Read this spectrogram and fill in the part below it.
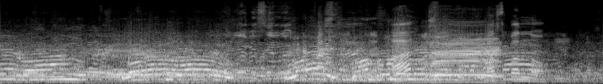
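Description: Young Sahiwal bull calves on a farm in Gopalganj moo repeatedly and loudly, their calls overlapping, while people chatter nearby.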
